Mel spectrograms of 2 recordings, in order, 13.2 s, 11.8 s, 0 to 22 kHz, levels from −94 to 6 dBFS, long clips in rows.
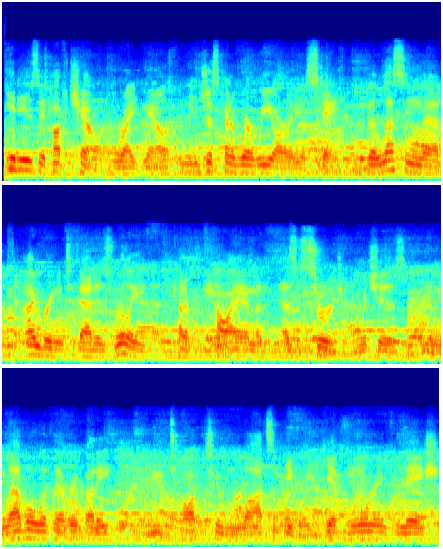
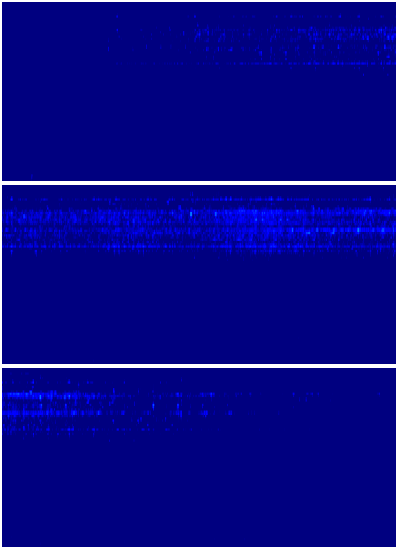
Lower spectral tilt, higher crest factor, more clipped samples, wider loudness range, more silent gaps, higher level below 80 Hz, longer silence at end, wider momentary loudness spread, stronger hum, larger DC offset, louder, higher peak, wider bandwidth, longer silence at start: first, -7.5 dB/octave vs 1 dB/octave; second, 14 dB vs 26 dB; neither; about the same, 2 LU vs 2 LU; neither; first, -54 dBFS vs under -90 dBFS; about the same, 0 s vs 0 s; about the same, 5 LU vs 3 LU; neither; neither; first, -16 LUFS vs -68 LUFS; first, -2 dBFS vs -48 dBFS; second, 9 kHz vs 18 kHz; second, 0 s vs 0.3 s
